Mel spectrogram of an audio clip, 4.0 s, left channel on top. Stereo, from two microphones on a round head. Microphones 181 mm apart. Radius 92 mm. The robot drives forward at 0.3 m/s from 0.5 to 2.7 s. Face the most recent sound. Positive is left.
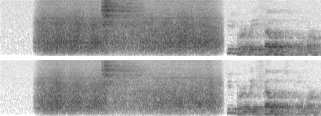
turn(degrees=-60)  # may be behind; listen again after turning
